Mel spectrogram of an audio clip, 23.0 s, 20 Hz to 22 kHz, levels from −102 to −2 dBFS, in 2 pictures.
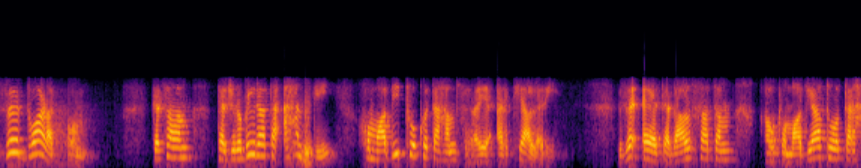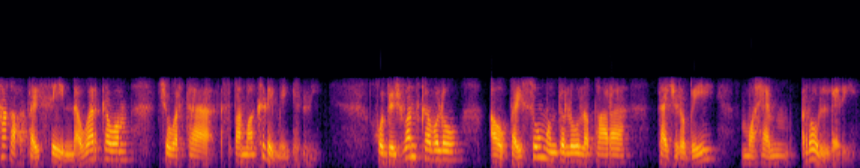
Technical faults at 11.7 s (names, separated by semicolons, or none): G.729 codec; VoIP packet loss concealed by the speech codec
